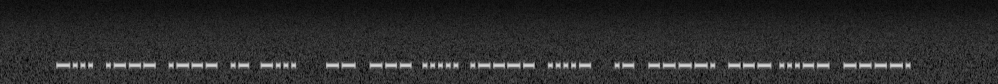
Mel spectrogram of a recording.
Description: Morse code, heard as a keyed tone, hand-sent with a bug key, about 31 wpm, 890 Hz. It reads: BJJAB MO514 A9O39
